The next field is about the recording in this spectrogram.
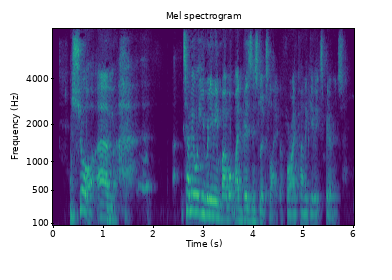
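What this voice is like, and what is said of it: Non-American accent. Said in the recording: “You obviously have a much, much sexier accent than I do. So you're not from here.”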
